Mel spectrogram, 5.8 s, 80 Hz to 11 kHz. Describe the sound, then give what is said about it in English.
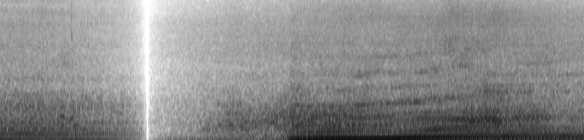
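A highly modified V8-powered MG race car roars down a race track: steady loud engine noise dips briefly, then swells into a droning tone that climbs slowly in pitch. “So here's another MG coming down the track. Highly modified this one.”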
